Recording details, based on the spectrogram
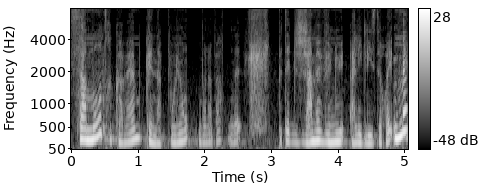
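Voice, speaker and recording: A woman speaks with a German accent at a fairly slow pace. Her intonation is lively. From Germany, Lake Constance. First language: German (speaking French). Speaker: tour guide. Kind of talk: guided tour. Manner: halting.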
